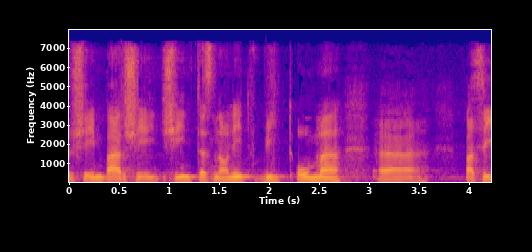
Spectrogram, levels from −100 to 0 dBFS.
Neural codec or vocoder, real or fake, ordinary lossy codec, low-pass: none; real; AAC, 32 kbps; 7.2 kHz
